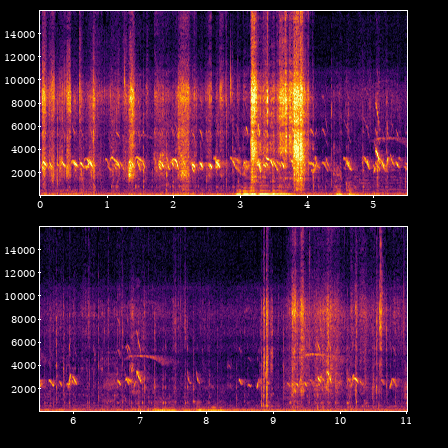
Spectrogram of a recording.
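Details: Chicks peeping busily in thin, high, repeated chirps, about one and a half per second. A loud rustling burst comes near the middle, with a few low clucks, then sparser chirping.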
